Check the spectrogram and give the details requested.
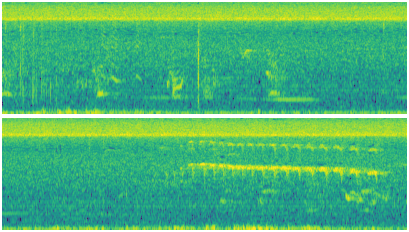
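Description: A bird gives a rapid trill about two seconds long, falling slightly in pitch, near the end. Under it is a low rumble of wind and movement on the microphone, with a few faint short calls earlier on.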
